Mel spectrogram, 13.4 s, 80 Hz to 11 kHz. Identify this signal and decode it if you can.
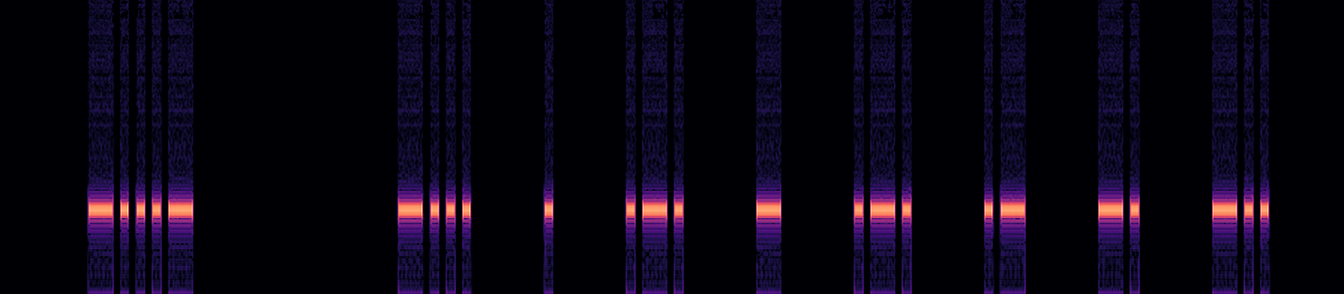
Morse code, heard as a keyed tone, about 15 wpm, spaced as for 8 wpm, 1000 Hz. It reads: <BT> BERTRAND
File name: qotdfiles / 8wpm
